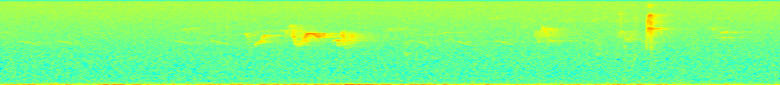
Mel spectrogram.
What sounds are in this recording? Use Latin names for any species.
Baeolophus bicolor, Piranga olivacea, Contopus virens, Turdus migratorius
